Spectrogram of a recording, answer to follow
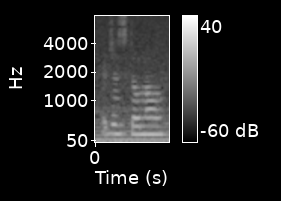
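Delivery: usual speaking voice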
